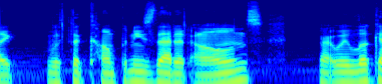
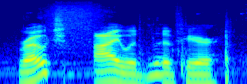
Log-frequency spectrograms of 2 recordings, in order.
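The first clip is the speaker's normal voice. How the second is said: voice cracking and breaking; 3 dB louder than usual. Admiring a place in a game, voice cracking. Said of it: "My voice cracked".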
